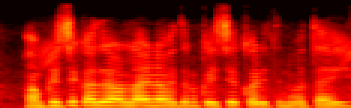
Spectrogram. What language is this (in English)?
Bhojpuri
